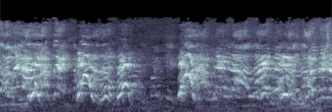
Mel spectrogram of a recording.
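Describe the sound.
A small dog barks furiously in repeated sharp yaps amid a loud, chaotic crowd of overlapping voices, the whole scene busy and noisy, during a confrontation between residents and Electricaribe workers cutting off a house's power in the Hipódromo neighbourhood of Soledad.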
